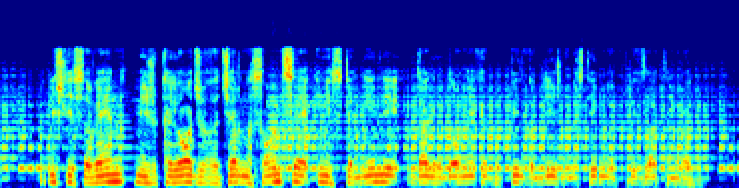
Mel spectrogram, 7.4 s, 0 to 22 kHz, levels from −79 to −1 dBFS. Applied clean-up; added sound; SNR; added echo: neural mask model RNNoise.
